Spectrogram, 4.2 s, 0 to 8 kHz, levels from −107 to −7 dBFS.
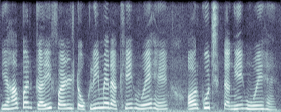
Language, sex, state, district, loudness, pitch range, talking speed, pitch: Hindi, female, Assam, Kamrup Metropolitan, -14 LUFS, 250-305 Hz, 200 wpm, 275 Hz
